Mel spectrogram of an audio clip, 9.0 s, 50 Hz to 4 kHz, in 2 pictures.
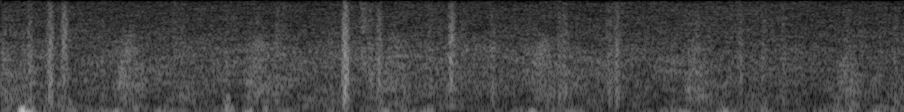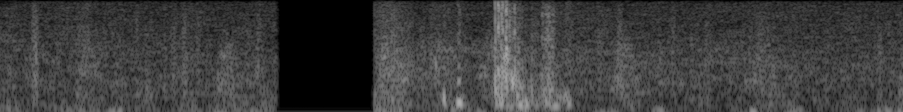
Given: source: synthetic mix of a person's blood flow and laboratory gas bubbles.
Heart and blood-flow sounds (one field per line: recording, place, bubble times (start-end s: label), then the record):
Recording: Doppler ultrasound of blood flow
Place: subclavian vein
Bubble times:
6.67-6.87 s: bubbles
6.96-7.39 s: bubbles
From the record:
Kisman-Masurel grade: 213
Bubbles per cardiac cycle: several, 3 to 8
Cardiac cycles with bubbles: 1 to 10%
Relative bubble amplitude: loud (0.450 to 0.775)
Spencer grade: 1 (occasional bubble signal discernible with the cardiac motion signal, with majority of cardiac periods free of bubbles)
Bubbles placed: anywhere in the cardiac cycle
